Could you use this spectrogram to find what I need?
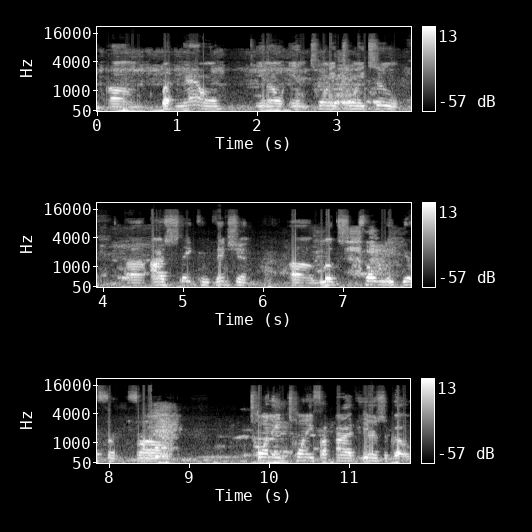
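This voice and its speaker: A man talks very slowly, leaving long, frequent pauses, amid noticeable background noise. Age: 40s. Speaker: pastor. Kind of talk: panel discussion.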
